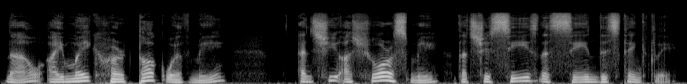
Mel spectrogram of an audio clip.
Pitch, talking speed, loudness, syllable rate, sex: 125 Hz, 150 wpm, -20 LUFS, 3.9 syllables/s, male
